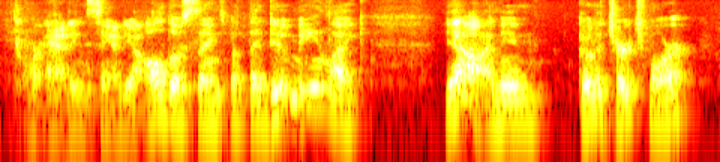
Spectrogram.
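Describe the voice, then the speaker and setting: A man's fairly high-pitched voice at a fairly slow pace, with ordinary pitch variation and noticeable background noise. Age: 40s. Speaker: married guest sharing marriage advice. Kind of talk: casual chat.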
